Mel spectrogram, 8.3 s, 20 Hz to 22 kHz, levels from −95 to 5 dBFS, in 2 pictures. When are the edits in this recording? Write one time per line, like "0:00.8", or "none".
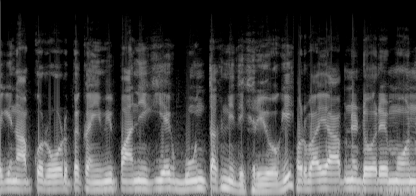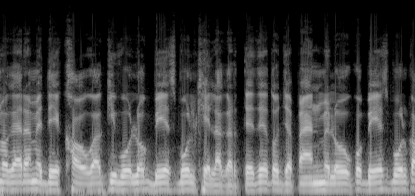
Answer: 0:02.9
